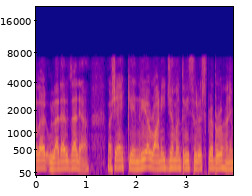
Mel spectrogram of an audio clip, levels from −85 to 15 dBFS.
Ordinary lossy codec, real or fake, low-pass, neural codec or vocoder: none; fake; 7.2 kHz; codec, 16 kHz, 1.1 kbps, Voila-Tokenizer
